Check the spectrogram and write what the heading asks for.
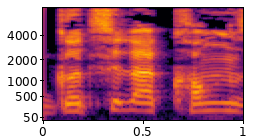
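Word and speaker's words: Godzilla x Kong: Der mich nicht so gut unterhalten hat, ist natürlich Godzilla Kong The New Empire. – Das X ist stumm, ne? Wie in Hunter x Hunter. – Richtig. – Da ist das X auch stumm, deswegen habe ich gerade ausgesprochen.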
